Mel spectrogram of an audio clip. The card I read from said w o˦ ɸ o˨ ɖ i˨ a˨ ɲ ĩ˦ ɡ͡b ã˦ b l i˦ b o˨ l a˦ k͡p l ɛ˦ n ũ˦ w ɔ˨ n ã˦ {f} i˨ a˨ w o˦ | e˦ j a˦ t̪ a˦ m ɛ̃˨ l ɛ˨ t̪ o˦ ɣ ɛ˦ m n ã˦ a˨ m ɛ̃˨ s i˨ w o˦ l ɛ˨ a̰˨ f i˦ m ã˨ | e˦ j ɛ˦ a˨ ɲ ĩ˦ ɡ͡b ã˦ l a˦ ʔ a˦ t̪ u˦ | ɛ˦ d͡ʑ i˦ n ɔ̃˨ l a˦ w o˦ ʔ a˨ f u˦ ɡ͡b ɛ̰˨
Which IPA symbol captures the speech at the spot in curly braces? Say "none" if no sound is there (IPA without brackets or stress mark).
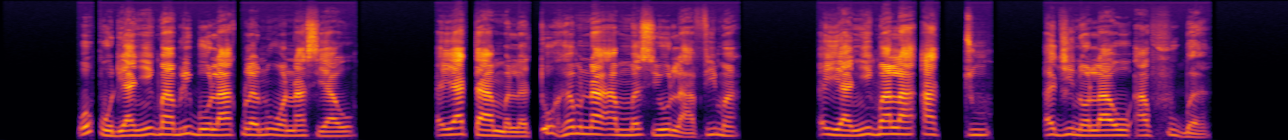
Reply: s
